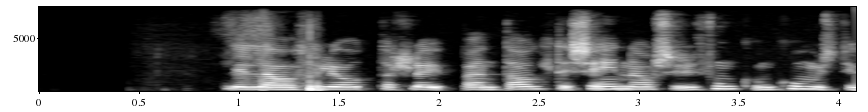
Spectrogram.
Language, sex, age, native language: Icelandic, female, 40-49, Icelandic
